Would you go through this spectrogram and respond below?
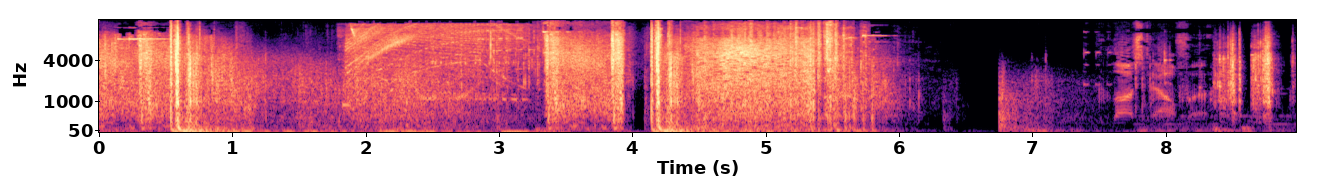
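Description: MG82 light machine gun fire in COD Mobile as sharp, loud bursts of rapid shots with heavy booms, separated by brief gaps, then fading to sparse game sounds and quiet, with game voice lines mixed in.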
